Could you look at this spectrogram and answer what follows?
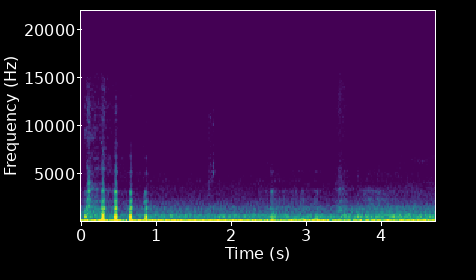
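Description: A car rolls along with a low steady engine rumble and road noise, with a few faint clicks and rattles inside the cabin and some brief indistinct voices near the start.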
